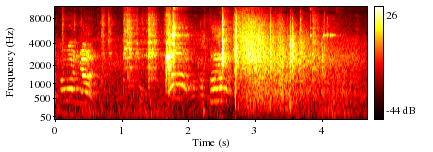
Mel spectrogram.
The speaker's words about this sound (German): 96 Salutschüsse, einer für jedes Lebensjahr Elisabeths, werden abgefeuert.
